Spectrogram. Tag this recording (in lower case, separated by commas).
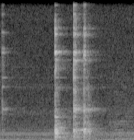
silverware, domestic sounds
